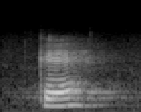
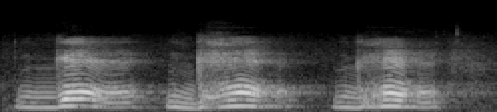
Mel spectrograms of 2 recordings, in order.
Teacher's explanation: तुरंत समझ जाओगे कि यहां ये कंपन हो रहा है और जिनमें कंपन होता है वो घोष होते हैं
